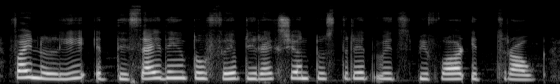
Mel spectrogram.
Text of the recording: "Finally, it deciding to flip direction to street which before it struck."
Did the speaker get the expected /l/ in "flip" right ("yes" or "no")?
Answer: no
